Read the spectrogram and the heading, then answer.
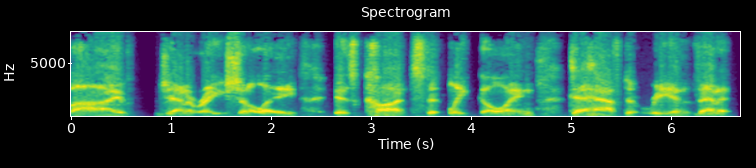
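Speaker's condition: Spasmodic dysphonia; able to do interview

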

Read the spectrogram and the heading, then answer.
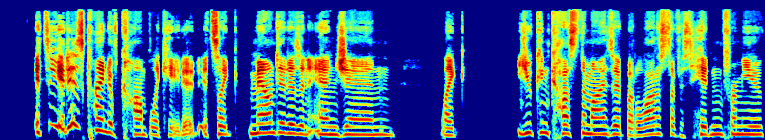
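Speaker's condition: No condition

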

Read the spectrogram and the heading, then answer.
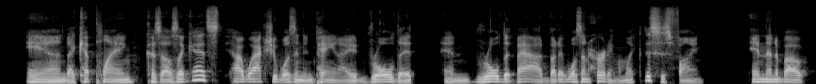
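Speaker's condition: No condition

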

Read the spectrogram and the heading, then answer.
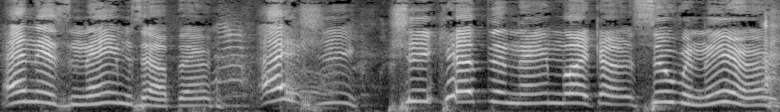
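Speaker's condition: ALS; Lou Gehrig's disease; said to be easier to understand than Aphrodite

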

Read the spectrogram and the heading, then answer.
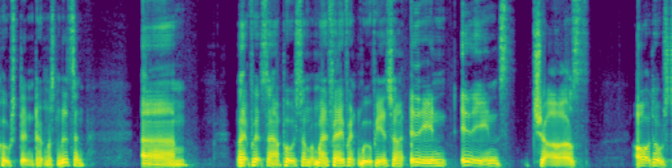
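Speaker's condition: Deaf; relies on subtitles

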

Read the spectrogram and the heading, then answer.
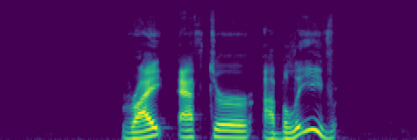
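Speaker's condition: No condition

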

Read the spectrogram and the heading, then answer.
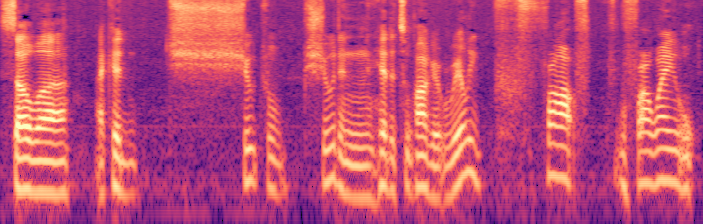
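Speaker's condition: Stutter; stuttered as a child, a 20-minute conversation took an hour; prolonged sounds

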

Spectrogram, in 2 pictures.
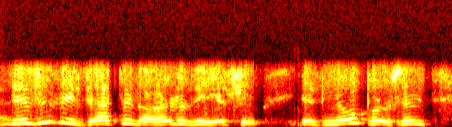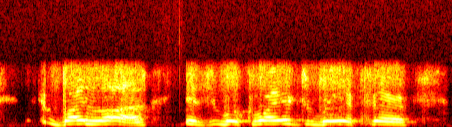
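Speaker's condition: Cerebral palsy; mobility declined since

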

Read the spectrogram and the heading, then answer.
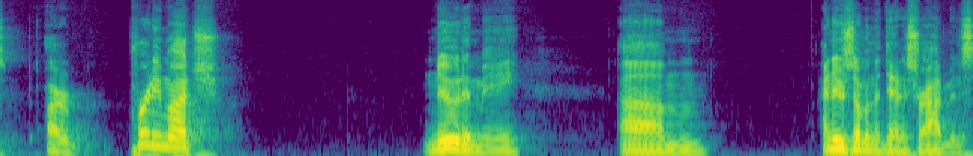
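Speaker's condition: No condition

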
